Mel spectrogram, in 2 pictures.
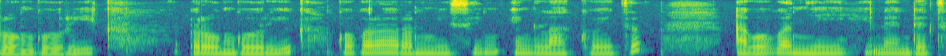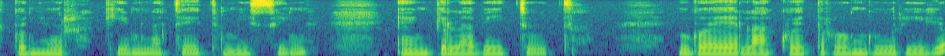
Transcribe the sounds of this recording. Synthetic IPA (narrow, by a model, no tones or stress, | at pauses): ɾoŋɡoɾik | ɾoŋɡoɾikːokɔɾɔɾɔnmisiŋeŋlakwet | akokaɲeiḭnɛndɛtkoɲuɾkʰimnatʰetmisiŋ | eŋkilabetut | ŋɡɔɛlakwɛtɾoŋɡoɾik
